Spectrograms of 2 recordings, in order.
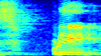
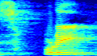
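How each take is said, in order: Both takes have the same delivery.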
